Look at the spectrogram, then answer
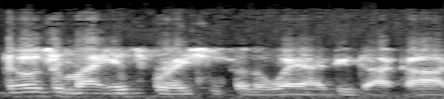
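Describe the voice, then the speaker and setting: A man races through his words at a very fast pace amid noticeable background noise. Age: 60s. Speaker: comic book artist. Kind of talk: casual interview chat. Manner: halting, repeats words.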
